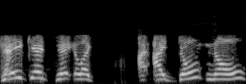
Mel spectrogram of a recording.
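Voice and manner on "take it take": put-on screaming, insistent, urgent voice. Asking whether the agent is not screaming at sixty million: imitating an agent screaming. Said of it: "is Hannafin's agent not screaming".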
